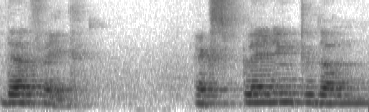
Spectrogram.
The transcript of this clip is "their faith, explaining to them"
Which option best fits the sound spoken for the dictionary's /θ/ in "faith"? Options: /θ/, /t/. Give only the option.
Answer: /t/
